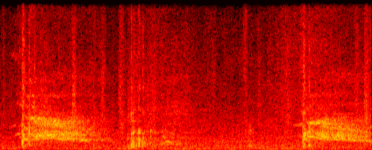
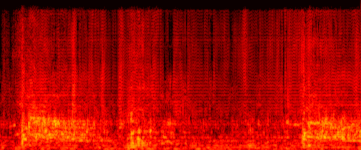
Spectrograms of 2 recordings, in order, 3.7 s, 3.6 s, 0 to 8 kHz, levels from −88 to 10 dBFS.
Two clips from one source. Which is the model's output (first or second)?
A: second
